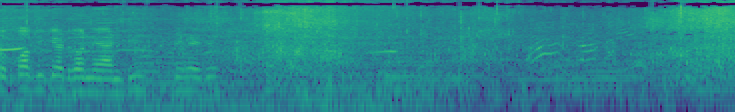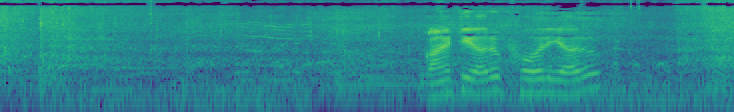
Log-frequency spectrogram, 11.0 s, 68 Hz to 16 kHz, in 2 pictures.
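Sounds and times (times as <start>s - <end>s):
murmur of distant voices: 0.0s - 11.0s
small waves washing on shore: 1.2s - 11.0s.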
